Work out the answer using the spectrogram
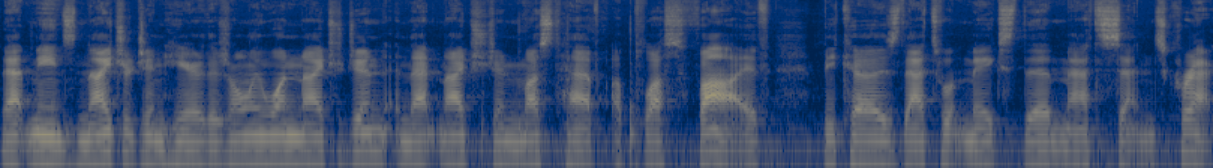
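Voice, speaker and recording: A man speaks at a moderate pace with an ordinary speaking voice, a fairly low pitch, ordinary pitch variation, and hardly any pauses. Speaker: chemistry teacher. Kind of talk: lecture. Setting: screencast recording.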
